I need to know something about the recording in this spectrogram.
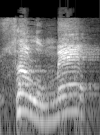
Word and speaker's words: Salomé: Por exemplo, Salomé é que é aguda. Olha, a Salomé, a tua Salomé é a vizinha mais estúpida que eu tenho lá na rua. É burra que nem uma porta, a Salomé.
